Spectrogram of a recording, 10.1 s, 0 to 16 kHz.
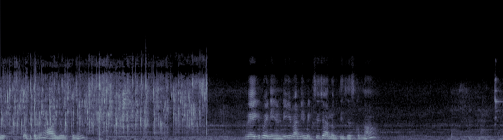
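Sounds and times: spices sizzling in hot oil: 0.0 - 4.2.

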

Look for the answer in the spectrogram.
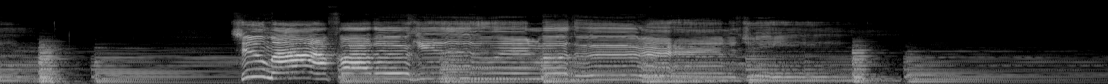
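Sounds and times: man singing: 0.0 - 0.7, 2.3 - 9.4
piano: 0.0 - 11.0.

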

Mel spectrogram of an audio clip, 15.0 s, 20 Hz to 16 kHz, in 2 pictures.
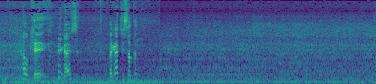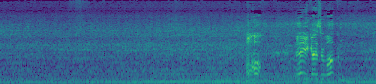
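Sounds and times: truck engine humming: 0.0 - 15.0.

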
